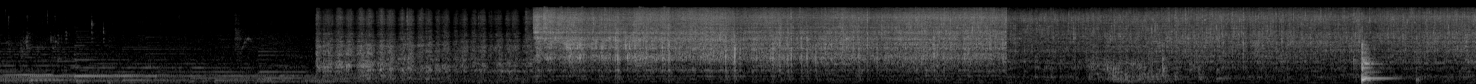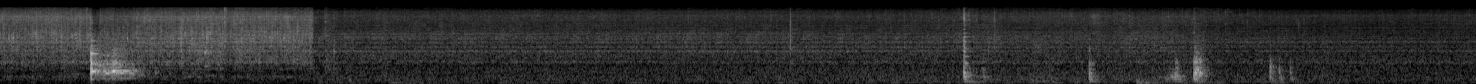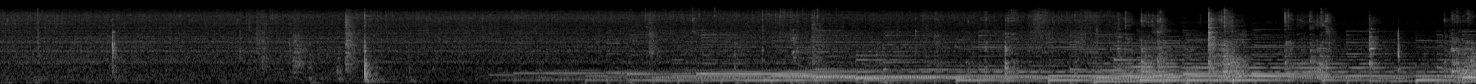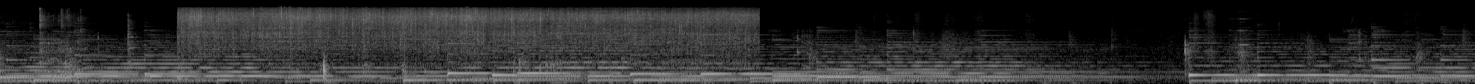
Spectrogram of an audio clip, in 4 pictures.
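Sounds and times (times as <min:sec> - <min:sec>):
wooden spoon scraping a pot: 0:03.2 - 0:05.4
shallots and garlic sizzling in oil: 0:05.3 - 0:41.8, 0:46.0 - 0:51.9.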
